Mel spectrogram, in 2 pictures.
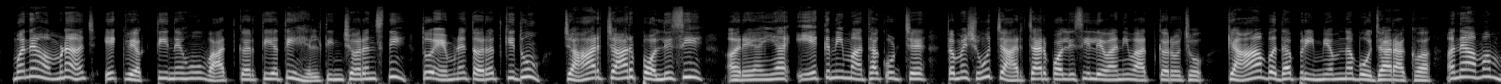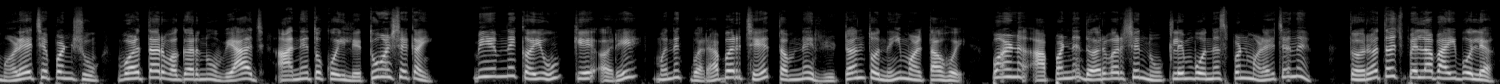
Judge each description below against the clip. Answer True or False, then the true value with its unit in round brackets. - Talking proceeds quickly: True (165 wpm)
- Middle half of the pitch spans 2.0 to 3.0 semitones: False (4.7 semitones)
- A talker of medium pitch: False (260 Hz)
